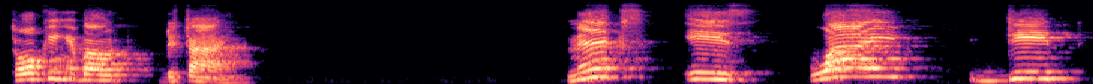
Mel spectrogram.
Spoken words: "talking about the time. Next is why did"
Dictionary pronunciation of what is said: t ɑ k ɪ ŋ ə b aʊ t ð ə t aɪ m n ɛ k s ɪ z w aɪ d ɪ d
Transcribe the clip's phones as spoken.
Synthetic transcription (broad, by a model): t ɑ k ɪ ŋ ə b aʊ t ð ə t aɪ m n ɛ k s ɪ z w aɪ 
